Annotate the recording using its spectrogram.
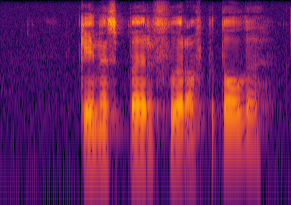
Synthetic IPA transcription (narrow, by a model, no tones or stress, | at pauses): kɛnəspərfuəɾʔɐfbətɑːlˠdə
